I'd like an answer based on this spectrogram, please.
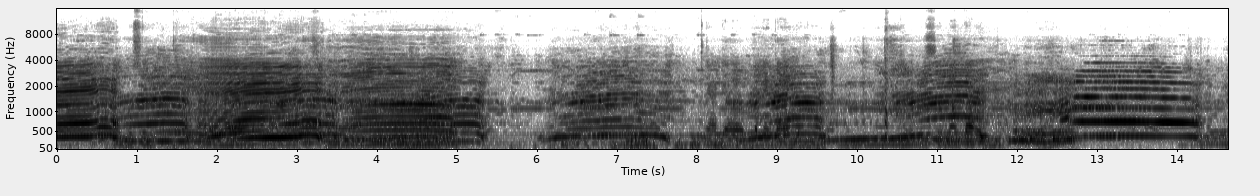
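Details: Market cattle, calves and young bulls, lowing almost nonstop. About half a dozen overlapping moos, some bending downward in pitch, run one after another with a short lull near the middle, then a final steady, clear moo.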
